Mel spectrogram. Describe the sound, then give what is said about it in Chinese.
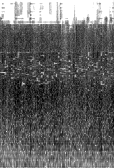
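Continuous audience applause rings out for performers at a comedy crosstalk show. The clapping is loud and dense throughout, an even crackle of many hands with no pause. “男同胞给鼓励鼓励。哎，别鼓励， 大家给点掌声。”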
